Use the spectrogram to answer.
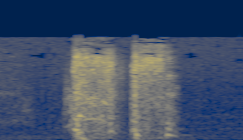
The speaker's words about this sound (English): I'm at the end, I'm going to have a coughing spell.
